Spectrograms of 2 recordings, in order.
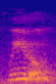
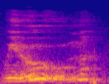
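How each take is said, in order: First: Virum with a w sound, wirum; correct Latin pronunciation. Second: Virum with English v sound; wrong pronunciation. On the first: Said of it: "we say". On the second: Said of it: "we don't say virum, we say". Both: Shown as a demonstration.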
